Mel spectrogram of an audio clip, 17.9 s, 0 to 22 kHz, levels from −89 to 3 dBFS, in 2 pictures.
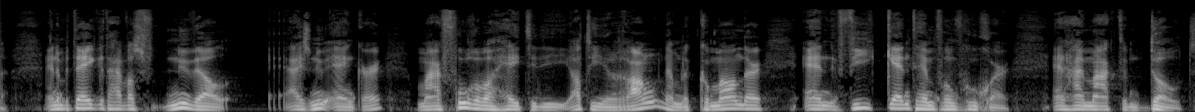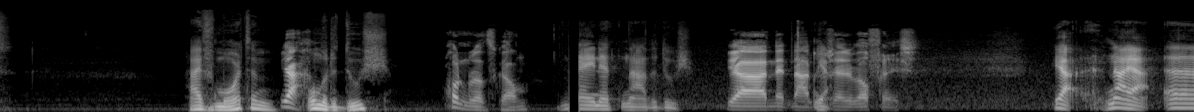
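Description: At 13.22 s the speech cuts out for 80 ms. When it returns, it stays changed to the end, at 17.92 s. Nothing above 10 kHz comes through, so the top end sounds dull and boxy. The level drops by roughly 5 dB. A new, different background noise sits a few tens of decibels below the speech. The likely cause is an input switched to a poorer device, with its own narrower band, tone and noise.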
